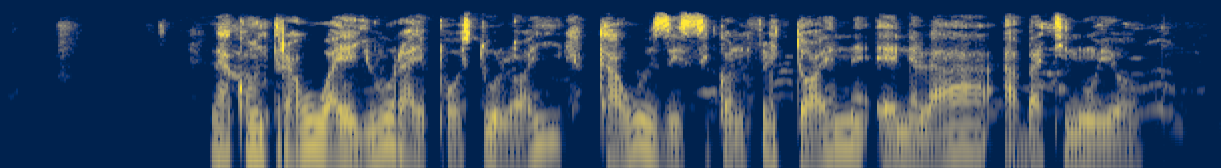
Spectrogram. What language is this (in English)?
Esperanto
